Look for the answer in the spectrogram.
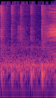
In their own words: if you hear it sounding hollow when you tap on the bottom then your bread is done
